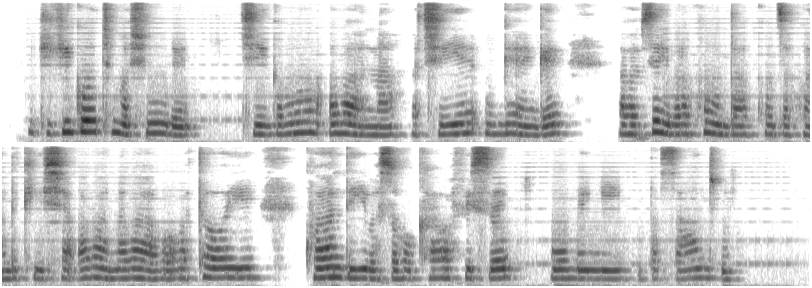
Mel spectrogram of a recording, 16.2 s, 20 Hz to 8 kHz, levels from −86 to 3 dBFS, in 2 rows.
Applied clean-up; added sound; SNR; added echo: neural separator model SepFormer DNS4.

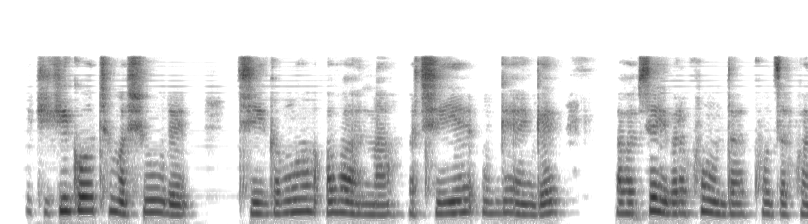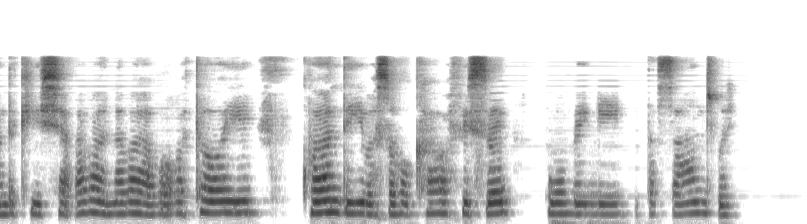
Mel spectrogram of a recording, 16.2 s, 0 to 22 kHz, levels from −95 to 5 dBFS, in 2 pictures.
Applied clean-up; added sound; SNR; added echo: neural mask model DeepFilterNet 3.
